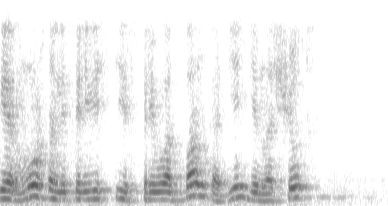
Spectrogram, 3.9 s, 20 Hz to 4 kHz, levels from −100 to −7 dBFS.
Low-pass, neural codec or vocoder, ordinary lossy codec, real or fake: 3.6 kHz; none; Opus, 32 kbps; real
